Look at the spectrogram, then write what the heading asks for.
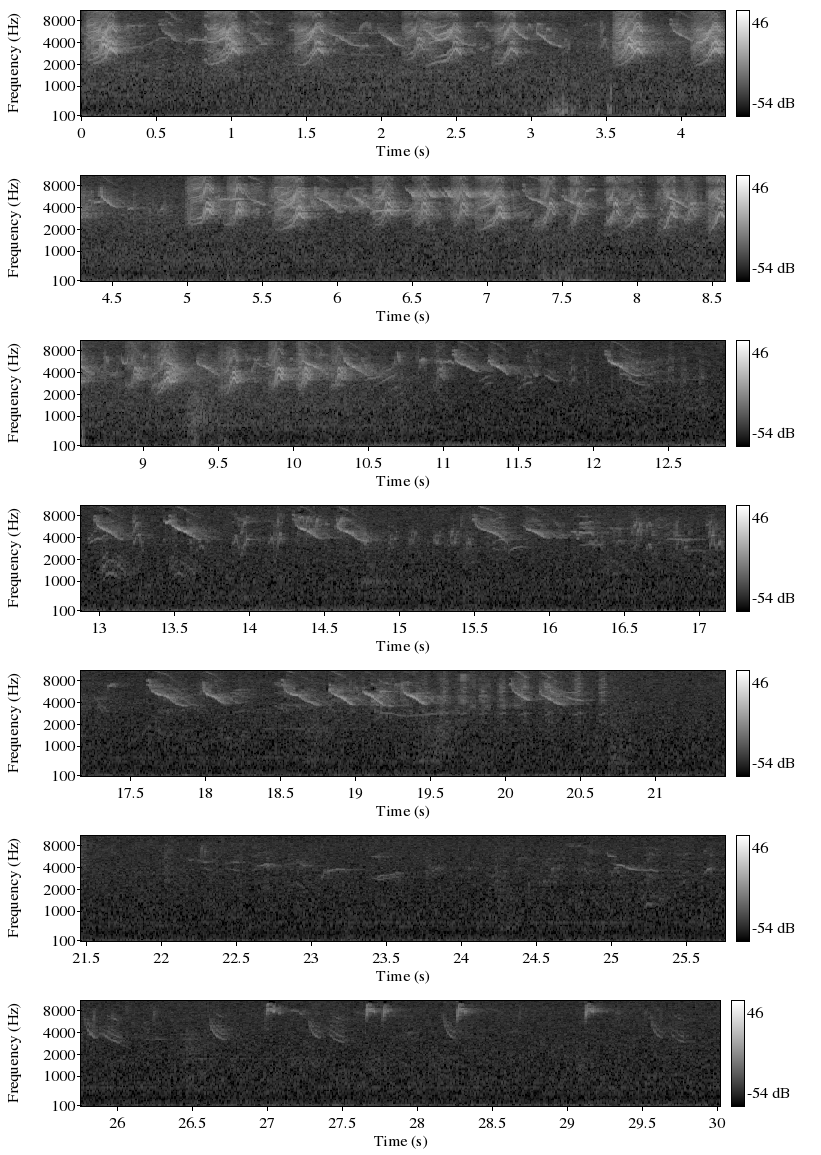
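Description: Small birds chirping: many quick, high chirps that come thick and fast at first, thin out after about ten seconds, and die down to a few faint chirps near the end.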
